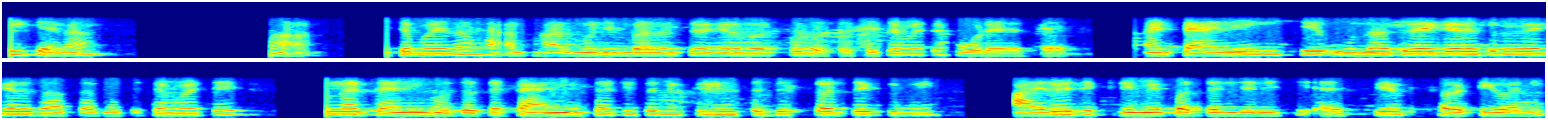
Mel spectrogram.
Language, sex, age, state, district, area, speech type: Marathi, female, 18-30, Maharashtra, Thane, urban, conversation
